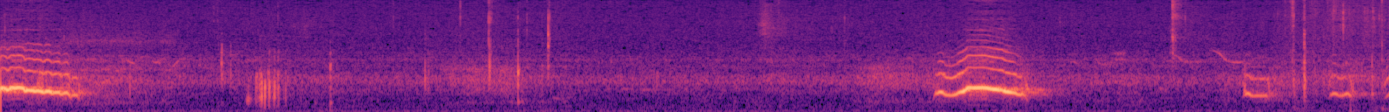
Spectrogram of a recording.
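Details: A Tawny Owl (Strix aluco) gives two loud, short, slightly falling calls about seven seconds apart. Faint clicks and softer calls come near the end.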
